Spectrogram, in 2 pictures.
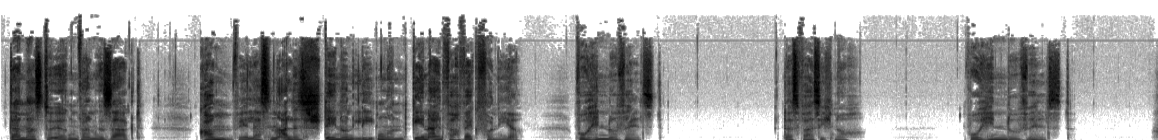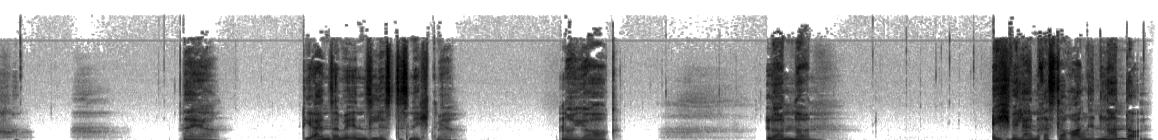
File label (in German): synchron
